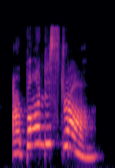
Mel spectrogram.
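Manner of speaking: shrill, very high, slightly nasal, loud, a little punchy. Speaker demonstrates character voices one by one, slight nasal, high-pitched Cookie voice. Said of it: "it's a slight nasal, high pitched".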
